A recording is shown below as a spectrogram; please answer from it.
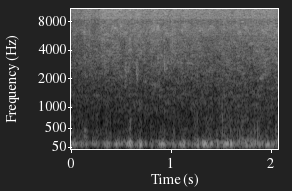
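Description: Steady background noise on an open call line, a low rumble with a faint hiss over it.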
